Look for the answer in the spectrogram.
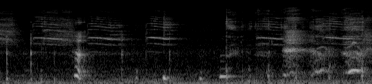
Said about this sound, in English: Are those your birds? There's a songbird.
